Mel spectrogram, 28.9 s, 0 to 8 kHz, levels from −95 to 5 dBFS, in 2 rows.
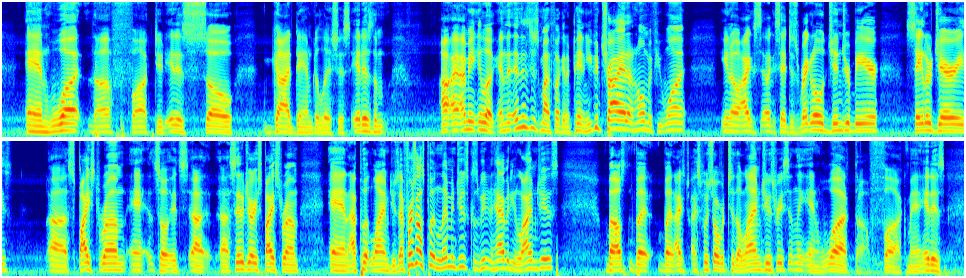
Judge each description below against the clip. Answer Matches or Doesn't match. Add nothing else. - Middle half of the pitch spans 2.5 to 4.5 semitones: Doesn't match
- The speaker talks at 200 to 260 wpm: Matches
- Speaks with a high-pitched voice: Doesn't match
